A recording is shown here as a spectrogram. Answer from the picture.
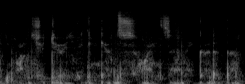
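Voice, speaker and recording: The speech is whispered at a fairly quick pace. There is noticeable background noise. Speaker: ASMR creator. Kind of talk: ASMR whispering. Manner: whispering.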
